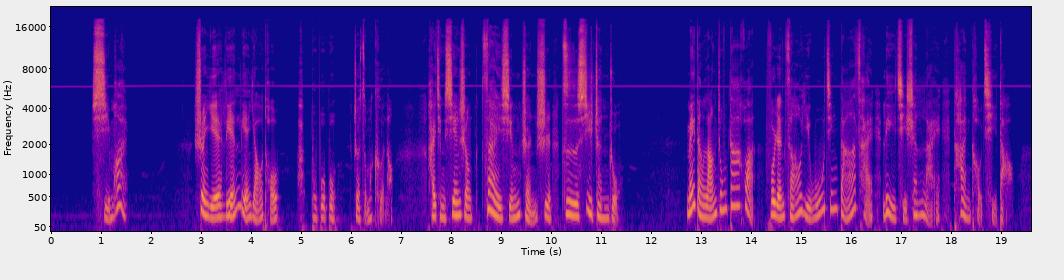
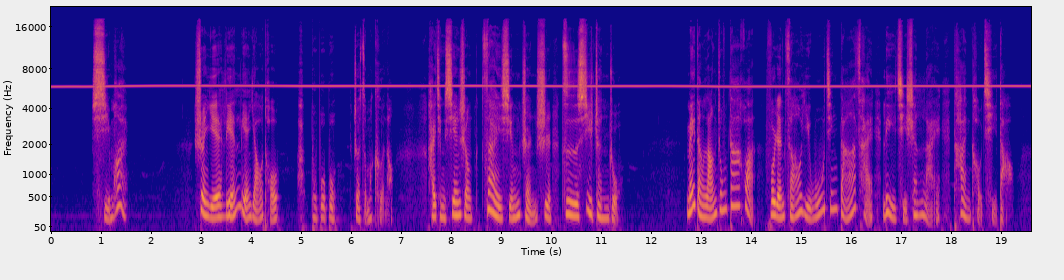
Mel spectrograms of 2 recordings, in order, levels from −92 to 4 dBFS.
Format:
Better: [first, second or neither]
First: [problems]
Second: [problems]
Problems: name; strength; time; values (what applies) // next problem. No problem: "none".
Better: first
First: high-pitched whine; faint; throughout; 6 kHz, 35 dB below the speech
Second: high-pitched whine; loud; throughout; 6 kHz, 8 dB below the speech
